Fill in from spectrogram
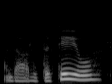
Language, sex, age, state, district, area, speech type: Nepali, female, 45-60, West Bengal, Darjeeling, rural, spontaneous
